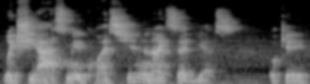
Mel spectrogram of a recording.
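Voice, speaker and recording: A man's voice: mid-range voice, lively intonation, normal speed, sharp tone, echoey room, poor audio. A man from Iran whose first language is Farsi, giving a reflective philosophical talk in a rambling, self-correcting way with many fillers. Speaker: speaker.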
